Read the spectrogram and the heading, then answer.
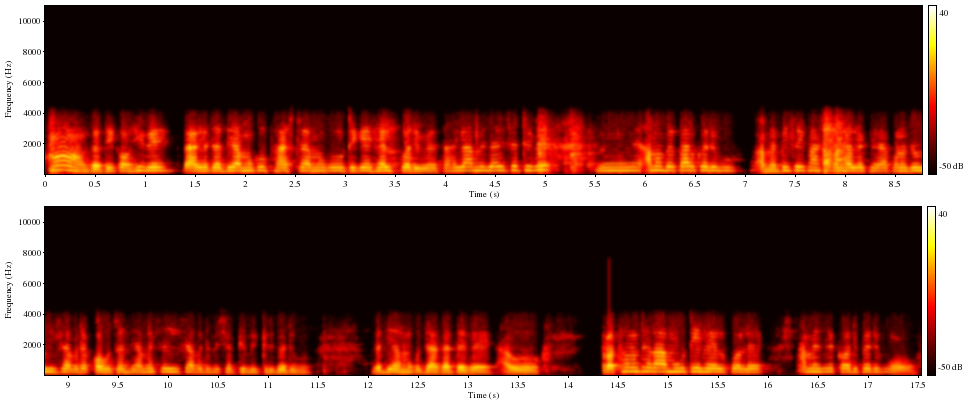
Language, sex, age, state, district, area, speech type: Odia, female, 60+, Odisha, Gajapati, rural, conversation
